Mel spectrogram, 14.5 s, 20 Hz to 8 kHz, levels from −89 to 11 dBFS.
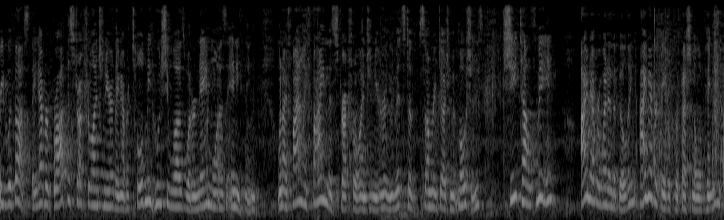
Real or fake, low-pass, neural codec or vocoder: fake; 7.2 kHz; codec, 16 kHz, 8 kbps, FreqCodec, larger model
